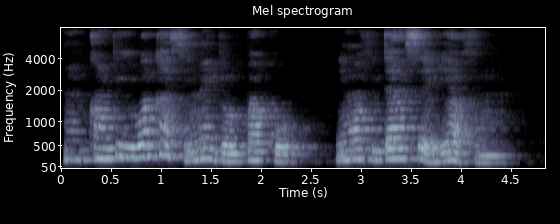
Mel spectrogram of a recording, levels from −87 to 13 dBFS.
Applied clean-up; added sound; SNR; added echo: none; none; none; reverberation time 0.5 s.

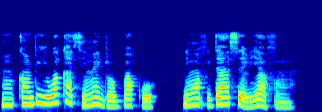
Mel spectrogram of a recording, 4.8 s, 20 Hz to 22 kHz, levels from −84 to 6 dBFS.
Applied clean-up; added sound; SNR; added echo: none; none; none; none.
